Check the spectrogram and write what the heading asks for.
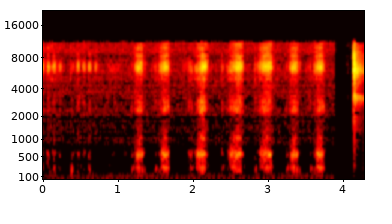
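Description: A run of short breathy vocal sounds, about two a second, eight in all, starting about a second in and cutting off suddenly near the end.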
